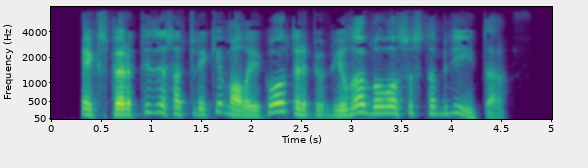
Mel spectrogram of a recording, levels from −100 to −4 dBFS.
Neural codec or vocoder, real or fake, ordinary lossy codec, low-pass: codec, 16 kHz, 0.8 kbps, ZipCodec; fake; MP3, 32 kbps; 7.2 kHz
